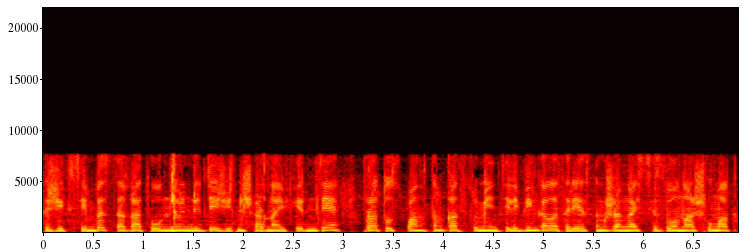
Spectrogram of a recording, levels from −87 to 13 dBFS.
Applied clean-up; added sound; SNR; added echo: neural mask model Resemble Enhance denoiser.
